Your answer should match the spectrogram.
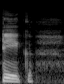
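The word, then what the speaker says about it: take: आपको बताया था कि जब ए के बाद एक लेटर छोड़कर के इ आए तो ए का उच्चारण करते हैं ए की मात्रा के रूप में इसका ठीक है और इसका होता नहीं तो टी से आपका ट ए का उच्चारण ए की मात्रा के से आपका का यहां पे इसका उच्चारण नहीं करेंगे टेक और टेक का मतलब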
